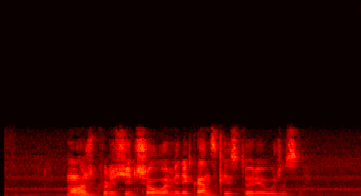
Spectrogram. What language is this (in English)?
Russian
